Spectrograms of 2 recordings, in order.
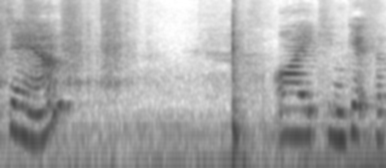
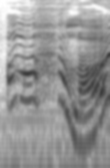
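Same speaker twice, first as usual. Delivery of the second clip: high, louder excited hello; delighted greeting; 11 semitones higher, 6 dB louder than usual. Real, not acted. Streamer greets viewer watching from Ireland, delighted. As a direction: greet them with thrilled surprise.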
